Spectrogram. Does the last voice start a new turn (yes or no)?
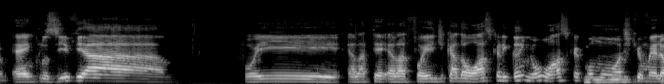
no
